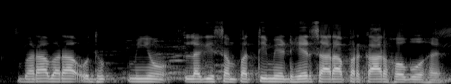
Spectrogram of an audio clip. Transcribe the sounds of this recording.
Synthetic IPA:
bəɾabəɾaʔʊ̰d̪ʱ | mijõləɡisə̃mpət̪ːimẽɖʱeːɾsaːɾapɾəkaːɾɦoboɦɛː

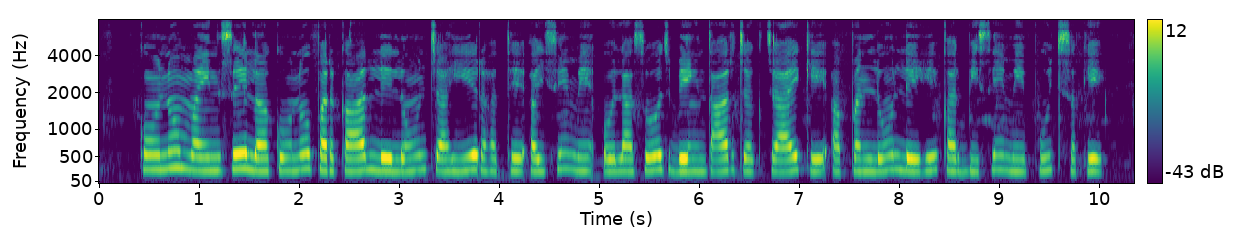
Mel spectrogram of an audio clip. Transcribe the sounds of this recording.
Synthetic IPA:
koːnoməɪnseləkoːnopəɾkaːɾleloːnt͡ʃaːɦieɾəɦət̪ɦeʔəɪsemẽoːlasoːd͡ʒbẽːŋɡd̪aːɾd͡ʒəɡd͡ʒaːekeʔəpənloːnleːɦekəɾbisemẽpuːt͡ʃʰsəkeː

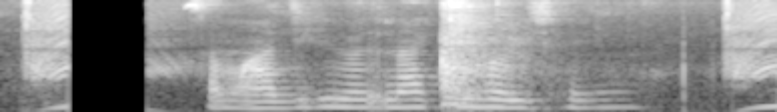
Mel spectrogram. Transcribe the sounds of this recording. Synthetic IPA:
samad͡ʒikjod͡ʒnakiɦojt͡ʃʰə

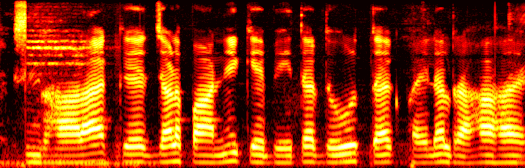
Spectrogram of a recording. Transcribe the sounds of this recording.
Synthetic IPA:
sɪ̃ŋɡʱaːɭaked͡ʒəɽpaːnikebʱiːt̪əɾd̪uːɾt̪əkpʰəɪləlɾəɦaɦɛː

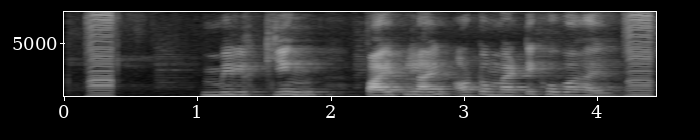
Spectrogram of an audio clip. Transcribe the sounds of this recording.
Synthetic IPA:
mɪlkɪ̃ŋɡ | paːɪplaːɪnɔːʈoːmɛːʈɪkɦobaɦɛː

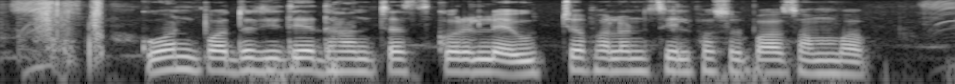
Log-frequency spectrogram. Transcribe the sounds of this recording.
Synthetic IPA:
konpɔd̪ʱːot̪it̪ed̪ʱant͡ɕaskoɾleut̪ːɕopʰalonsilfʰɔsolpaoaʃɔmbʱob̚

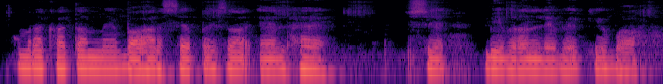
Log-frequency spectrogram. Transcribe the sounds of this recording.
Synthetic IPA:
həmɾakʰaːt̪əɾmẽbaːɦəɾsepəɪsaʔɛːlhɛ | sebibəɾənleːbekebaː

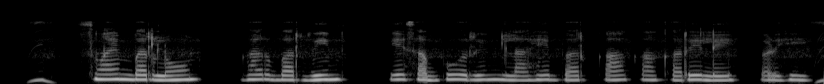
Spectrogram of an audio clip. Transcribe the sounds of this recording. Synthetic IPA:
sʋaːmbəɾloːn | ɡʱɐɾbəɾːɪn | jesɐboɾɪnlaɦebɐɾkaːkakəɾeleː | pəɽɦiː

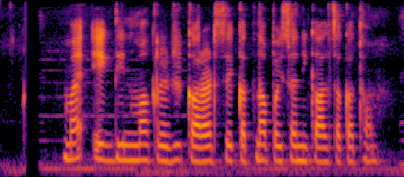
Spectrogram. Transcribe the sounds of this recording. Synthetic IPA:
mɛ̃ʔeːk̚d̪ɪnmãkɾeːɖɪʈ̚kaːɾaːʈsekɐt̪napɐɪsanɪkaːlsɐkət̪ɦũː

